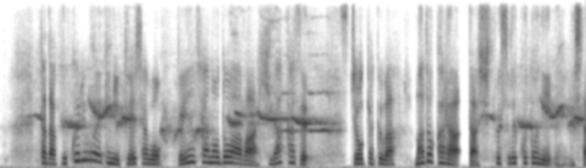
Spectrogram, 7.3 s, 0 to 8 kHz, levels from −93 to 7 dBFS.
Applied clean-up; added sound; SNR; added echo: neural diffusion model UNIVERSE++.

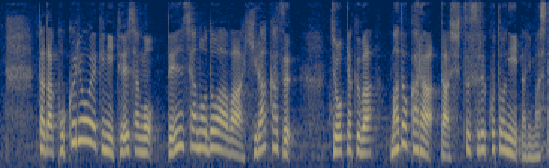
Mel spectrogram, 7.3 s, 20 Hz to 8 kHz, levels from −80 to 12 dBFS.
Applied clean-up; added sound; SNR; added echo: none; none; none; none.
